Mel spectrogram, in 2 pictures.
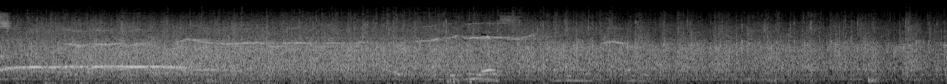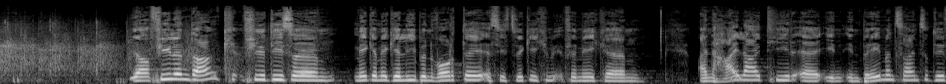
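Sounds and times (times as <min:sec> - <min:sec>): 
audience applause: 0:00.0 - 0:11.3
speech: 0:10.8 - 0:18.9.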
